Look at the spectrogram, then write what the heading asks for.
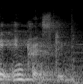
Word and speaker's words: interesting: বাট এখানে যে আমরা ইন্টারেস্টিং উচ্চারণ করছি এই ইন্টারেস্টিং উচ্চারণটাই ভুল, ইটস নট ইন্টারেস্টিং। এখানে টাইয়ের উচ্চারণটা হবে না, সিম্পলি ইন্টারেস্টিং।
